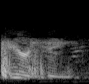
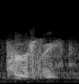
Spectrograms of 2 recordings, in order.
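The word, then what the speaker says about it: Pearcy: I was trying to tell you that's Piercy, or Piercy. That's what it's pronounced in Garland County.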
